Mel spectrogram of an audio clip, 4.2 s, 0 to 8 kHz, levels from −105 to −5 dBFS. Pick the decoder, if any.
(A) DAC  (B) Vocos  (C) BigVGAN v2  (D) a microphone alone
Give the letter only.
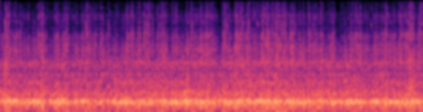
C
